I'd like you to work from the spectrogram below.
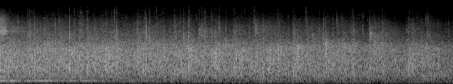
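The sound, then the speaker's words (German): An audience applauds the Lord steadily for several seconds, a dense, even wash of many hands clapping at constant loudness with no voices standing out. “Genau, wer glaubt, dass da was rauskommt, gibt dem Herrn und uns gemeinsam mal einen Applaus.”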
